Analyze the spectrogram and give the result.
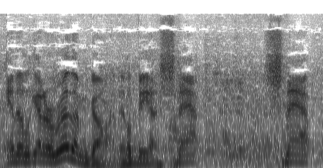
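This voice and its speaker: A man's voice: fairly high pitch, big pitch swings, unhurried, a crowd in the background. An American man hosting a casual live radio chat, talking in a folksy, rambling way and repeating words. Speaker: radio show host. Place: booth on busy convention floor. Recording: noisy convention hall floor, live broadcast.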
